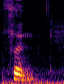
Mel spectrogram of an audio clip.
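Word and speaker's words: 分: as pun or as fun. So if it finishes with 1, 3, 4, 6, 8 or 0, we will say pun with P, pun.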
